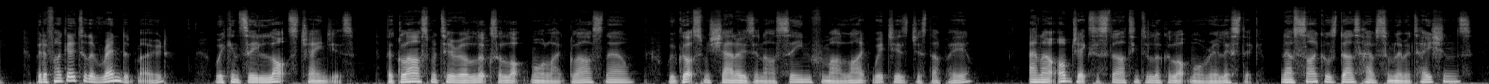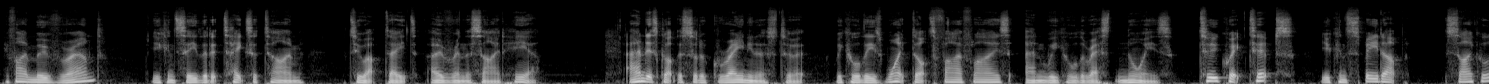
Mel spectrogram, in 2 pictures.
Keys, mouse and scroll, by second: 1.6 click, 14.9-27.5 middle drag.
